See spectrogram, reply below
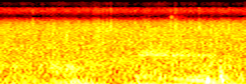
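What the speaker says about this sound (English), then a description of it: "the reception here is horrible in this rain" Steady rain hisses continuously in the HorrorVale video game, a dense wash of patter with faint low rumbles underneath and no talk.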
